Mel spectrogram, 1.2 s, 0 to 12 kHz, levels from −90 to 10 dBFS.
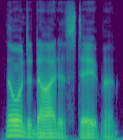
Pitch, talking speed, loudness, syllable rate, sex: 85 Hz, 245 wpm, -17 LUFS, 8.1 syllables/s, male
